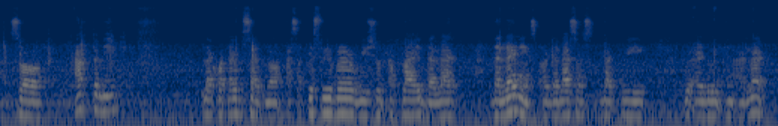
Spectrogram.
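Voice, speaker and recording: With a Filipino accent, a man talks at a moderate pace with long, frequent pauses. Noticeable background noise is present. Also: medium pitch for a man. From Philippines. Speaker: spiritual leader / priest of a shrine. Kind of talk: livestream ritual and talk. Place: home room. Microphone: phone near.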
